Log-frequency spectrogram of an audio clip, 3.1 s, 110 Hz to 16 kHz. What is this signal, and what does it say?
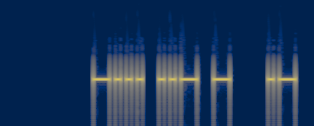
Morse code, heard as a keyed tone, about 22 wpm, 700 Hz. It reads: BUT A
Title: Sentences from Top 1400 Words 22wpm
